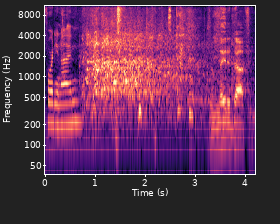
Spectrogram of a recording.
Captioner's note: laughter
